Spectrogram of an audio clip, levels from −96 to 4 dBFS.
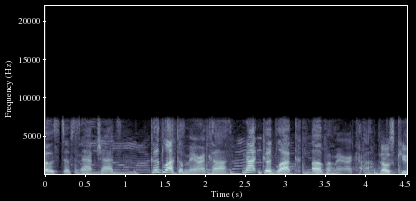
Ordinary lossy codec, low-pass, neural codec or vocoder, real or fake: Opus, 64 kbps; 7.2 kHz; none; real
